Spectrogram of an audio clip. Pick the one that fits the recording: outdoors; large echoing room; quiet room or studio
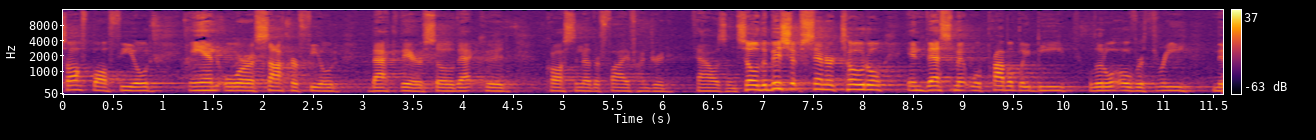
large echoing room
